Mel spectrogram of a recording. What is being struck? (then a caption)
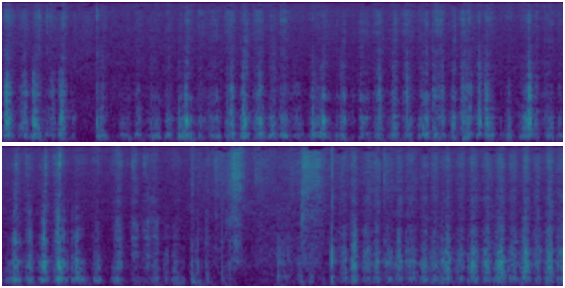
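Ballpoint pen on corrugated cardboard box. A ballpoint pen rapidly hatches across the top of a large corrugated cardboard box, making a steady run of quick, dry scratching strokes. Each short stroke has a soft, papery scrape over a hollow, low-toned body from the box, with a brief pause before the hatching resumes.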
